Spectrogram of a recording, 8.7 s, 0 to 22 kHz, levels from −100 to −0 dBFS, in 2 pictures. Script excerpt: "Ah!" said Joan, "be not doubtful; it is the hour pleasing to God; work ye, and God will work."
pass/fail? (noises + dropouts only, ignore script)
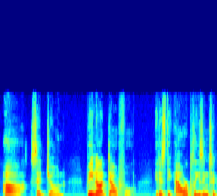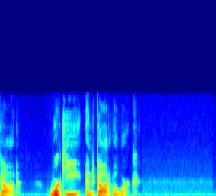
pass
